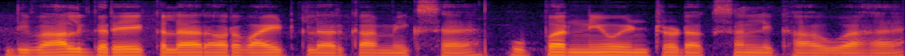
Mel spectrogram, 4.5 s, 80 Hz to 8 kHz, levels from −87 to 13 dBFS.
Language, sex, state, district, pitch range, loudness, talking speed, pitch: Hindi, male, Jharkhand, Deoghar, 110-115 Hz, -19 LUFS, 200 wpm, 115 Hz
